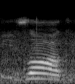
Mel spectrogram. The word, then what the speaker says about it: walk: WALK, वॉक। बच्चों आप बोलोगे कि इसमें L लिखा हुआ है तो L कहाँ गया यहाँ पे, तो बच्चों यहाँ पे जो L जो है वो इसके अंदर साइलेंट है तो हम इसको वॉक बोलेंगे, वॉक मीन्स चलना।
